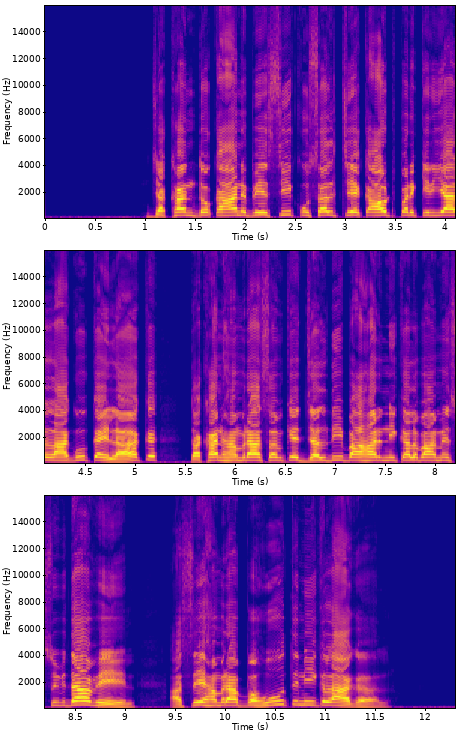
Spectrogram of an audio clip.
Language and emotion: Maithili, happy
